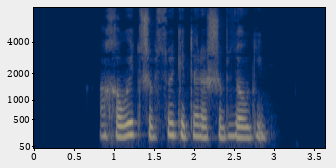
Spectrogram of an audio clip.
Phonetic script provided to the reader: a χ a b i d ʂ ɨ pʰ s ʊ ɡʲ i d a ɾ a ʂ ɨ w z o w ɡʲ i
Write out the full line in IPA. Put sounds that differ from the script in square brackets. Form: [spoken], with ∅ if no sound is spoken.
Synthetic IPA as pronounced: a χ a [w] i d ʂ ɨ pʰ s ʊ ɡʲ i d a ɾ a ʂ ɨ [b] z o w ɡʲ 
